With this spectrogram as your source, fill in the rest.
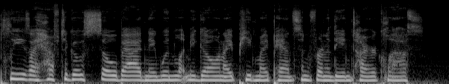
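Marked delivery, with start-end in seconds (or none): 0.0-1.4 put-on tearful, crying voice. Retelling begging the teacher to go to the bathroom: imitating own crying plea. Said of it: "I was crying and I was like".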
